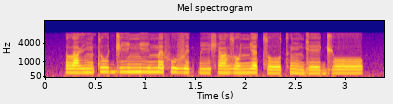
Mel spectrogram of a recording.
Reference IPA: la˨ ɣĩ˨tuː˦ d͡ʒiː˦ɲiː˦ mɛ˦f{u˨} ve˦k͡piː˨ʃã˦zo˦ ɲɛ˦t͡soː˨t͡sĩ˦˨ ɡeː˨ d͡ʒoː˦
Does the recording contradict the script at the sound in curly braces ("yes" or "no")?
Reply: yes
